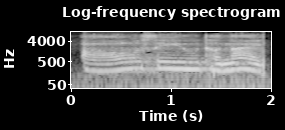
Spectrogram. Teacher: 这个 night 结尾要有一个干脆的停顿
